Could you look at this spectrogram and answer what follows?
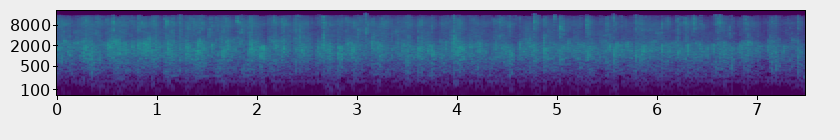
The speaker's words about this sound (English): Thank you all. Let's give them applause and thank them.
